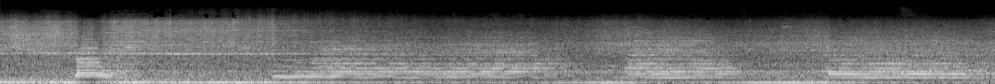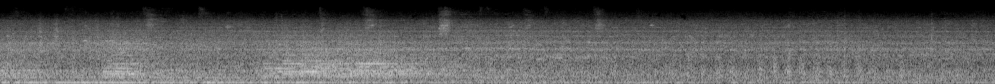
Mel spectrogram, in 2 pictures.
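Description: Train cars clatter and squeal along the rails.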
